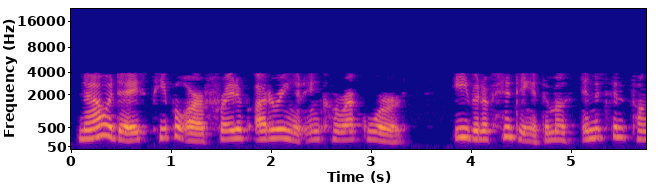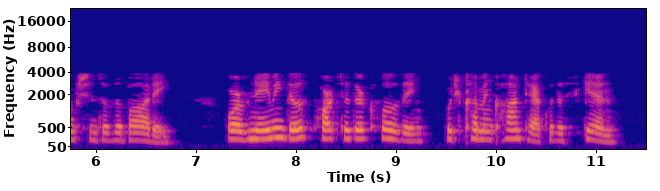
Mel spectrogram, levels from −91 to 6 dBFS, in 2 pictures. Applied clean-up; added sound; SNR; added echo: none; none; none; none.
